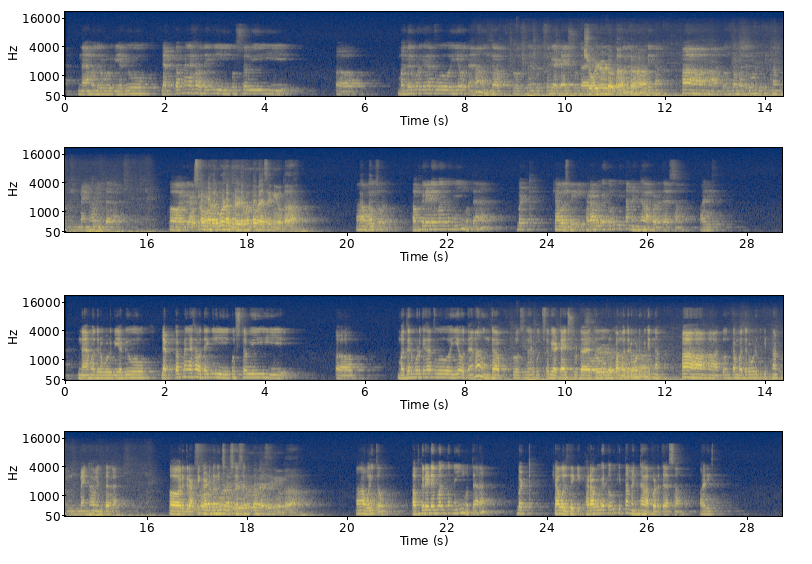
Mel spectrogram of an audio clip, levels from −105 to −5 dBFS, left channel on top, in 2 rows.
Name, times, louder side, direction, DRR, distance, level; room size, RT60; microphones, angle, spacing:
voice 1, 0.2-1.6 1.9-4.4 5.4-5.8 6.6-11.9 12.3-15.5 16.4-17.8 18.1-18.2 20.2-20.8 21.3-22.8 23.4-23.6 24.1-26.7 27.1-27.3, right 6 dB, 70° right, 9 dB, 0.4 m, -26 dB
Water, 8.1-16.1, equal, 40° left, 1.5 m, -37 dB
voice 2, 10.4-11.8 16.9-19.1 20.2-20.8 27.1-27.2, left 3 dB, 60° left, 8 dB, 0.6 m, -24 dB
6.4 x 4.8 x 3.7 m, 1.1 s
head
